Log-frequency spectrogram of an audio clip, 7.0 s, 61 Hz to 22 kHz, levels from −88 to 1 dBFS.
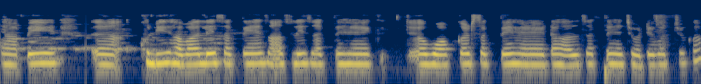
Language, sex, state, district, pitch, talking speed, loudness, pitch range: Hindi, female, Bihar, Muzaffarpur, 255 Hz, 195 wpm, -17 LUFS, 245-260 Hz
